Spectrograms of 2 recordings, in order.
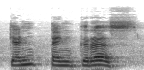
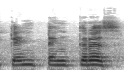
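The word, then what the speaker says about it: cantankerous: ठीक है, इस टाइप के बंदे के लिए यूज होता है वर्ड कैंटेंकरस। टैंक इस पे जोर दे रखा है, देखो वर्ड का प्रोनाउंसिएशन भी कैंटेंकरस, टैंक है जिस पे।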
